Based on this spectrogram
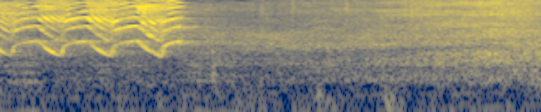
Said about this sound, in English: Just had an ambulance come past with full sirens on. Again, that isn't something I normally see around here.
